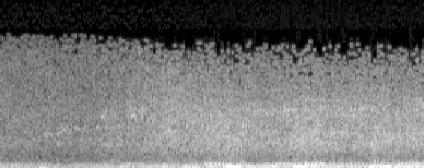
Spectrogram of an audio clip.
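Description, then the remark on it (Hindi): A car engine runs roughly with a steady low rumble and broad hiss, its pitch wavering as it revs unevenly, continuous with no one talking. Its spark plug had gone bad and been cleaned. “क्या हुआ इसको? इंजन में पानी आ गया है क्या?”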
